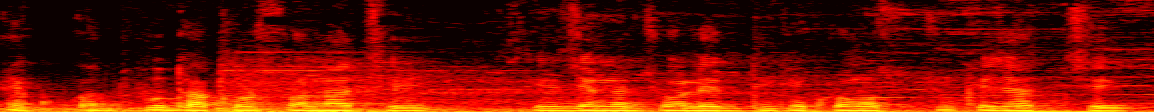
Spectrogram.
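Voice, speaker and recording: A man's voice: mid-range voice, little pitch movement, normal speed, music in the background. A man narrating a scripted horror story as the narrator.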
